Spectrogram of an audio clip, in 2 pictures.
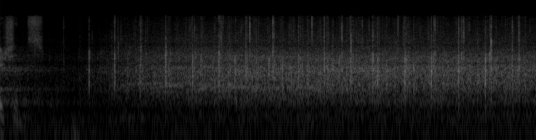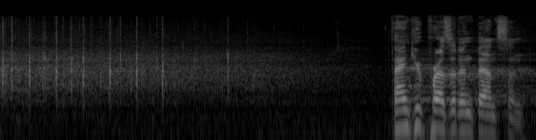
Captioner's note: cheering and applause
